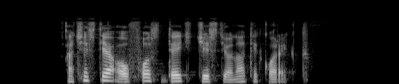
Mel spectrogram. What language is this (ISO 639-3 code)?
ron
